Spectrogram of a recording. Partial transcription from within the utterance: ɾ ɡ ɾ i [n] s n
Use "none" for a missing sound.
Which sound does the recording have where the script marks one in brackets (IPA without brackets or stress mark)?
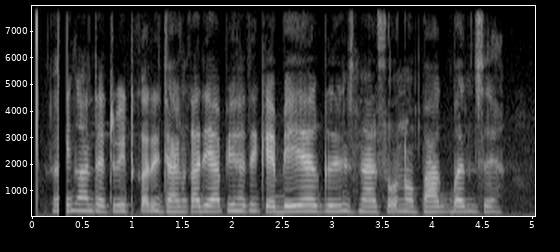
n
